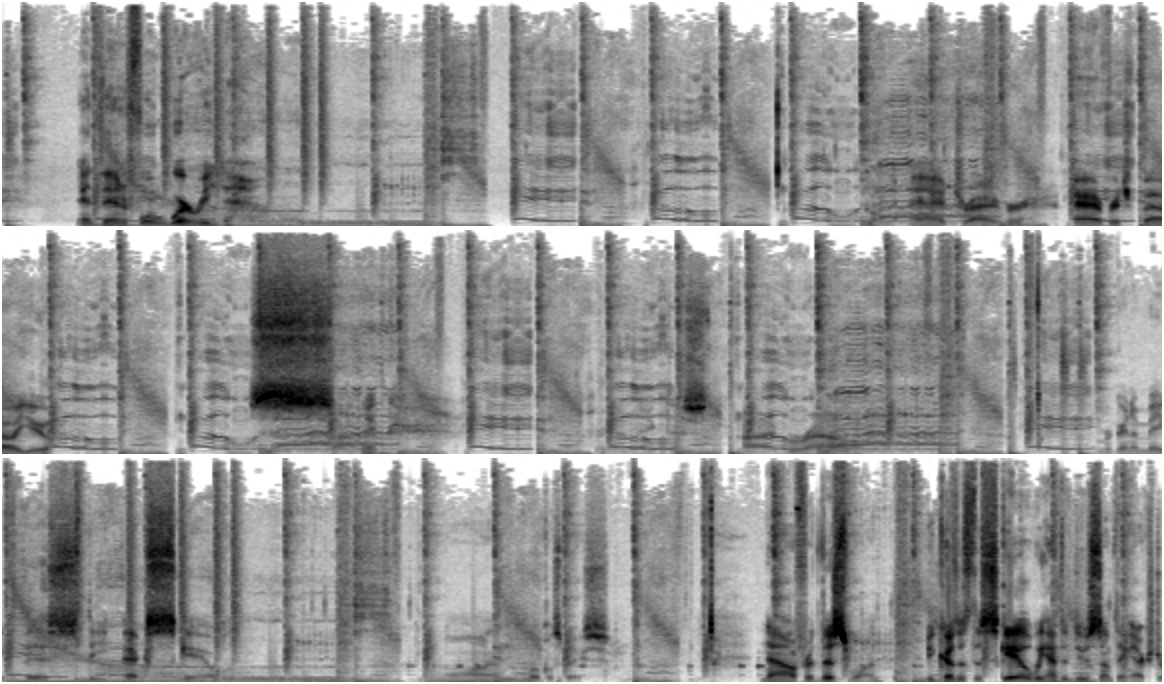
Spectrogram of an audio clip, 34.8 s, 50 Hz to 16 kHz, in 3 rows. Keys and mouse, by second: 4.9 ctrl+Tab, 5.2 right click, 6.4-34.8 right drag, 14.9 Down, 19.9 Left, 20.1 Left, 20.6 Down.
